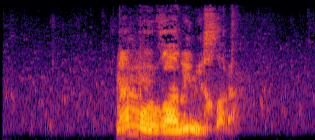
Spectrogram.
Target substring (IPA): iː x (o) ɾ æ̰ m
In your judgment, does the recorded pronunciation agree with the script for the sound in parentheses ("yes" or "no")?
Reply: yes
